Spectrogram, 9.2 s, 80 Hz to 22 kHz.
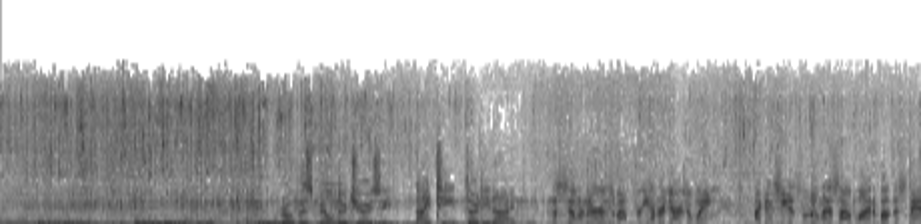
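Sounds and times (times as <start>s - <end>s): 
toilet in a bathroom flushing: 0.0s - 9.1s
speech: 3.0s - 9.1s.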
